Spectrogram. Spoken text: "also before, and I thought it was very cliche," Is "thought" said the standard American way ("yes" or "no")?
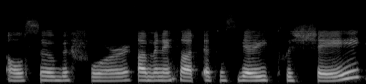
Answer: yes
